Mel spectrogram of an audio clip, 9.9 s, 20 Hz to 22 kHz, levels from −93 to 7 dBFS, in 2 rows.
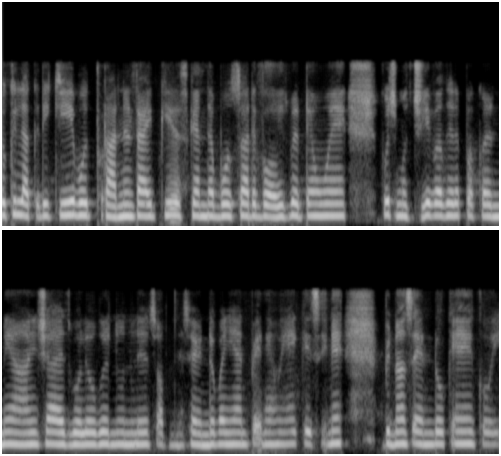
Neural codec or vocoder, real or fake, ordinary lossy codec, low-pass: codec, 16 kHz, 1 kbps, X-Codec, HuBERT features, trained on LibriSpeech; fake; none; 7.2 kHz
